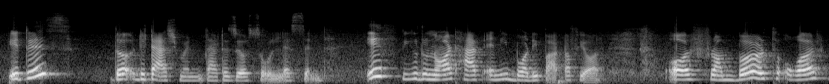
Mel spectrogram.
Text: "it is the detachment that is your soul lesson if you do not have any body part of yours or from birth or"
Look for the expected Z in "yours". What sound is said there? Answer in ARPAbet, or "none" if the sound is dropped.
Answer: none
